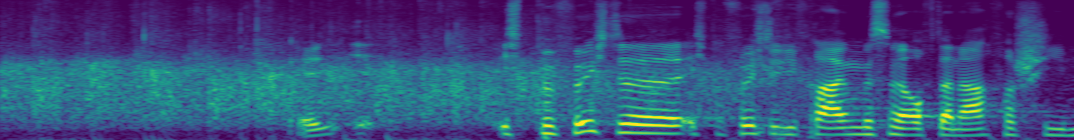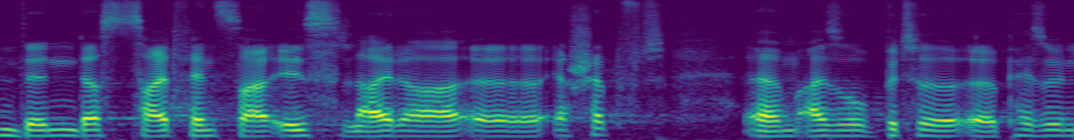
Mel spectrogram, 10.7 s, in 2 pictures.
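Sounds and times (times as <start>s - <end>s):
audience applause at the close of a conference talk: 0.0s - 4.0s
speech: 1.5s - 10.7s.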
